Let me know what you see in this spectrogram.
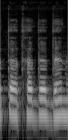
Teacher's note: त वर्ग में जो है त थ द ध न ये दांतों का स्पर्श करते हैं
